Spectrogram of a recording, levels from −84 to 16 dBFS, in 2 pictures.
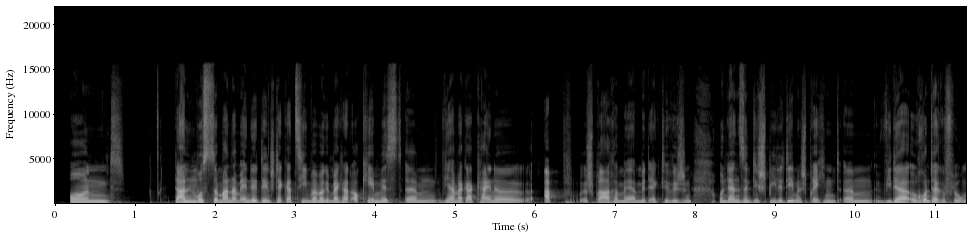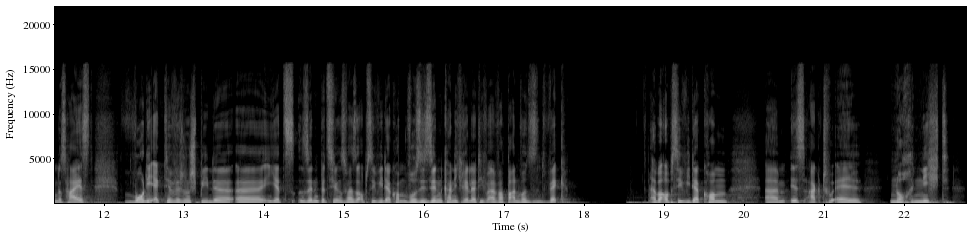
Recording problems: none

